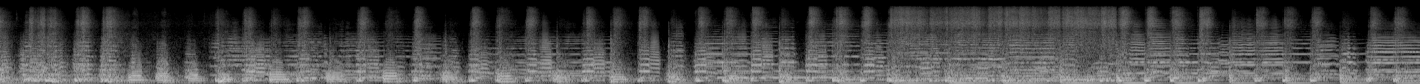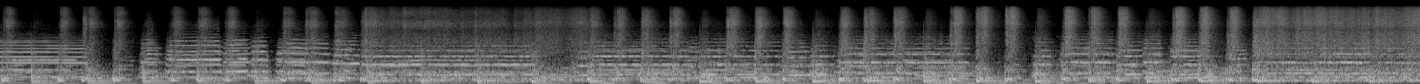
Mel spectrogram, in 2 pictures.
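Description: Marching brass band playing: cornets, trombones and tubas carrying a tune over a bass drum and side drums beating a steady march rhythm.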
